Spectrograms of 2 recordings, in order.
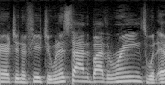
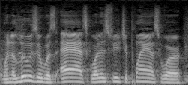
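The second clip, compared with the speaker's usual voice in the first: normal talking voice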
